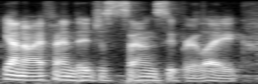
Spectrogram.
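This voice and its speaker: A man with a deep voice, chatting loosely as a podcast guest, swearing casually and laughing easily. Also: brisk, bright, forceful tone. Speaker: guest, extreme metal vocalist. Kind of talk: casual interview chat.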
